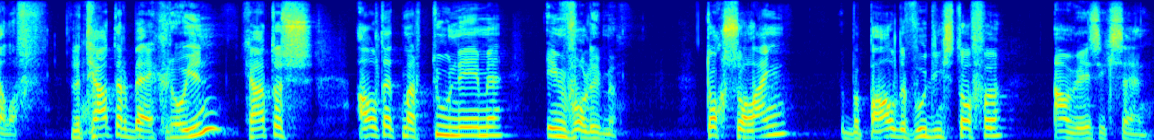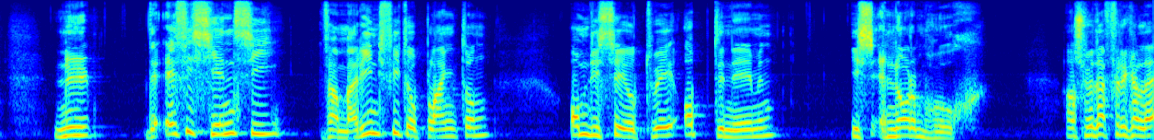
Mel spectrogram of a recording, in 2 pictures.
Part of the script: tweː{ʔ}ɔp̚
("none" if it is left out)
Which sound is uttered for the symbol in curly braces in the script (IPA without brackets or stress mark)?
ʔ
